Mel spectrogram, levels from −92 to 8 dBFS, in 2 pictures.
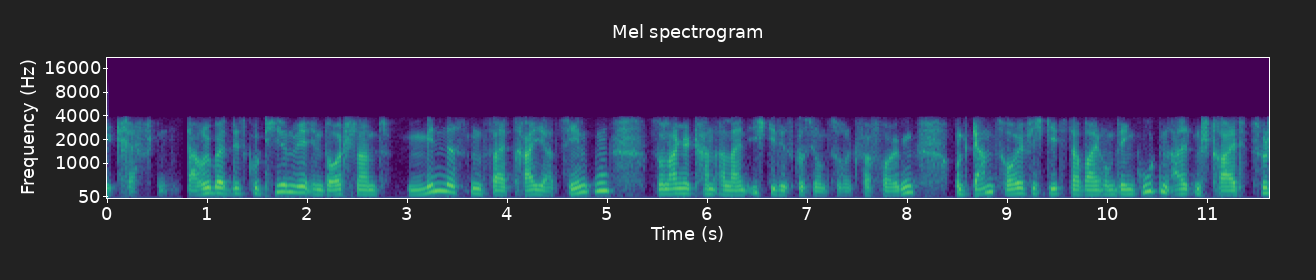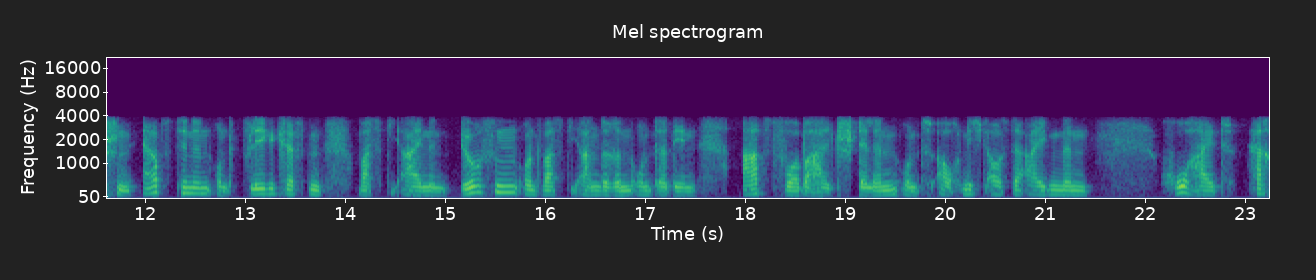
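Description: Speech recording, with no technical faults to report.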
